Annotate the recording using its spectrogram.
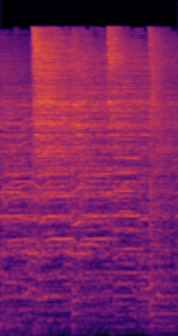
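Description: Jazz big band playing, its brass section of trumpets and trombones sounding together in full ensemble, with a sharp accent right at the start.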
